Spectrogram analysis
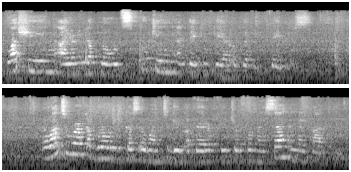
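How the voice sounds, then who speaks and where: Woman in her twenties, somewhat high voice, formal polite applicant, echoey room, mic at a distance. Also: noisy background. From Philippines. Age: 20s. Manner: formal, rehearsed, polite with "ma'am". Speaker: job applicant. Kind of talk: mock job interview.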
